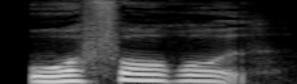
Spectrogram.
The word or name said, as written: ordforråd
